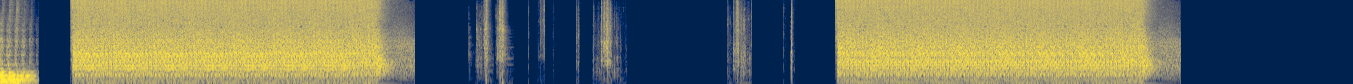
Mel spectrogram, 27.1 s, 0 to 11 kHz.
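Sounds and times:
machine gun firing: 1.4 - 8.3, 16.7 - 23.6
gun reloading clacks: 9.4 - 12.6, 14.6 - 15.1.

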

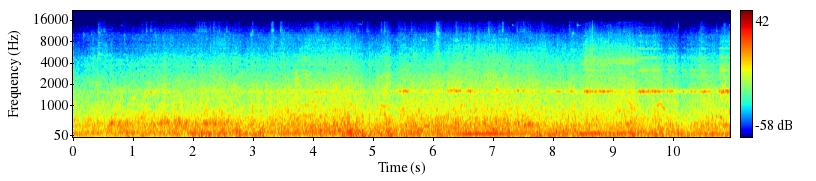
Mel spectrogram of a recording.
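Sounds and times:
miniature train rumble: 0.0 - 10.9
train wheels squealing: 5.2 - 10.9.

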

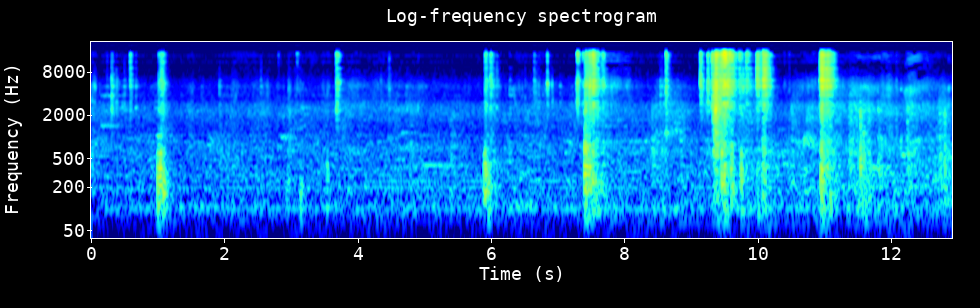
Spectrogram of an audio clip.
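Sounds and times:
metal wire rods rattling: 5.9 - 7.9, 8.5 - 10.3.

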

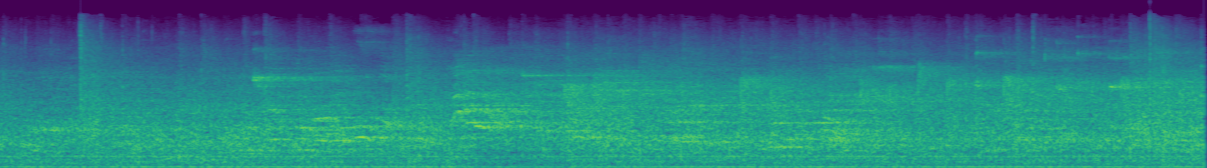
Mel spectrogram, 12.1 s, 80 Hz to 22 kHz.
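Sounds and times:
sports hall din: 0.0 - 12.0
racket hitting shuttlecock: 0.8 - 1.4, 11.3 - 12.0
sneakers squeaking on court floor: 2.5 - 3.4, 5.2 - 6.6, 8.4 - 12.0.

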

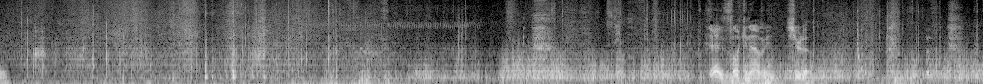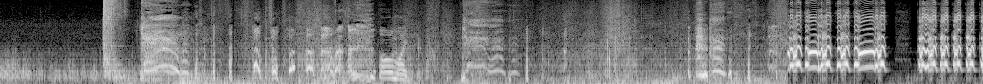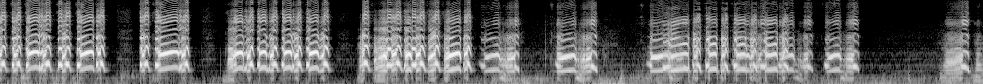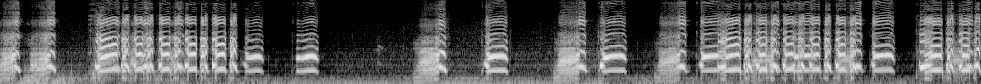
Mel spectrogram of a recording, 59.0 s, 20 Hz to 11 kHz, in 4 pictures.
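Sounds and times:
goose honking and clucking: 26.5 - 38.5, 39.2 - 42.4, 43.6 - 49.0, 49.9 - 51.9, 52.5 - 58.9.

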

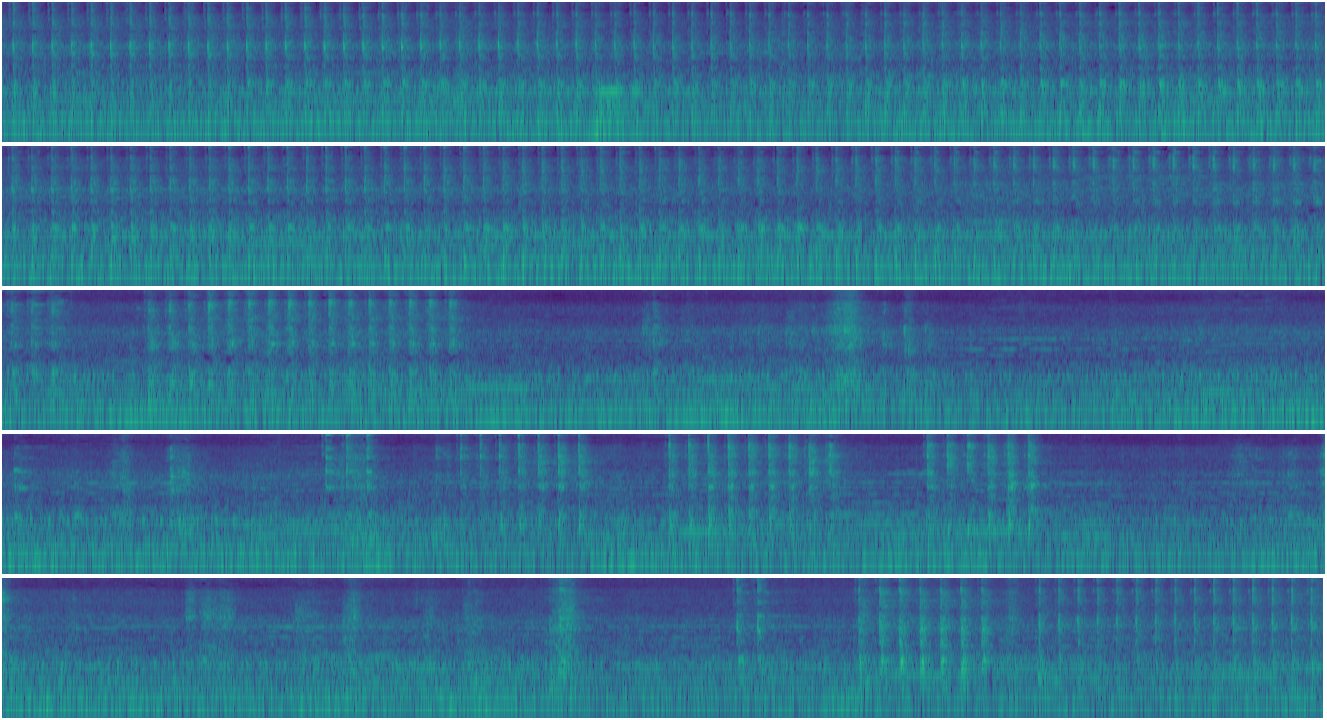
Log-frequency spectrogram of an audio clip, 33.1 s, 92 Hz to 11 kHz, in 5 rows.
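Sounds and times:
diesel engine running hard: 0.0 - 33.0.

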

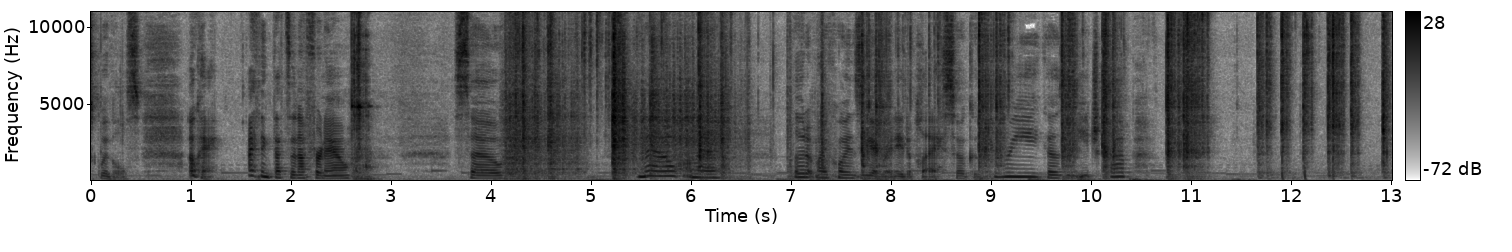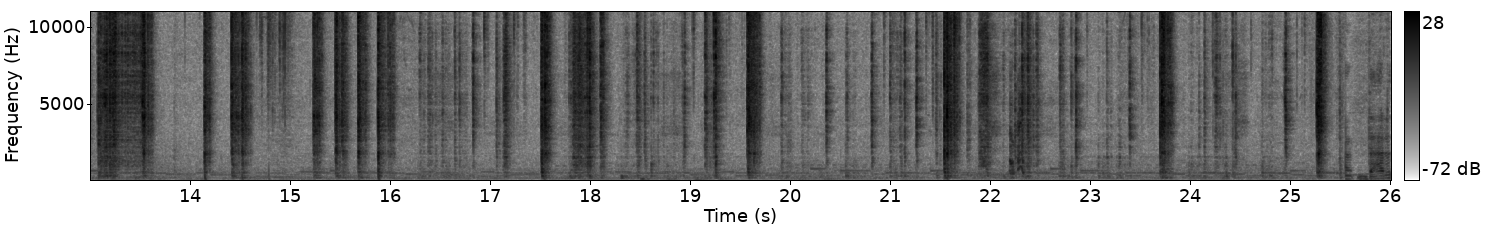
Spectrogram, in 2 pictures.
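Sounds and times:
coins clinking into plastic tray: 4.1 - 7.1, 8.9 - 25.6.

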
